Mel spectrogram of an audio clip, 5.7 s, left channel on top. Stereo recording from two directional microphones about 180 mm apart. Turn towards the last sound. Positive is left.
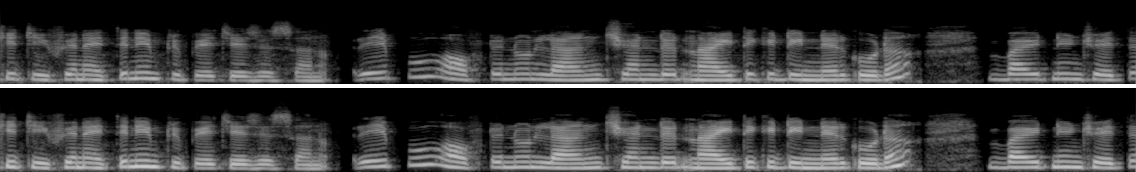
turn(degrees=-20)  # may be behind; listen again after turning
